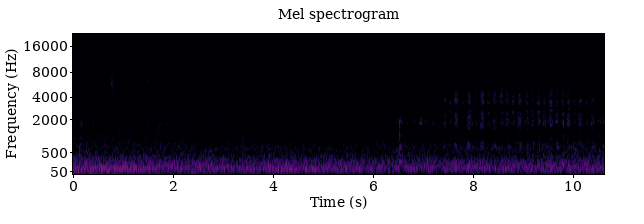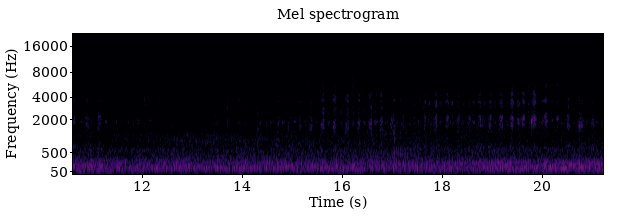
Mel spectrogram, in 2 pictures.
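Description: A dog pants rapidly close by.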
